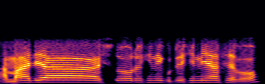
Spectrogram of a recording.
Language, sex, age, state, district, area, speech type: Assamese, male, 30-45, Assam, Dhemaji, rural, conversation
